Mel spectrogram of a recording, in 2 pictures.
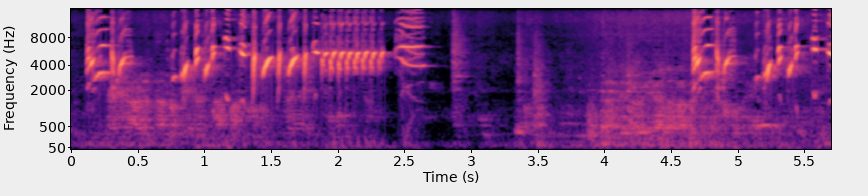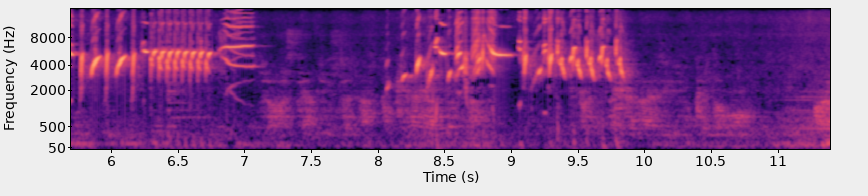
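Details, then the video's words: European goldfinch performing cante campero song in three long bursts separated by short pauses. Each burst is a quick, high, tinkling twitter that runs into rapid trilled notes, then stops abruptly. "jilguero cante campero"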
